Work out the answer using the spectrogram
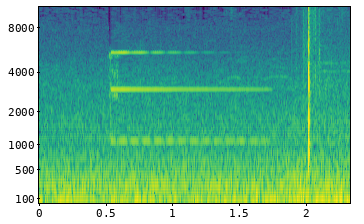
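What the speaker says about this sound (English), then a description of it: "You got the bell right out of the chute" A single bright bell strike rings out once, preceded by a sustained tonal ringing, at a baseball game between Milwaukee and Miami amid steady stadium crowd noise.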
